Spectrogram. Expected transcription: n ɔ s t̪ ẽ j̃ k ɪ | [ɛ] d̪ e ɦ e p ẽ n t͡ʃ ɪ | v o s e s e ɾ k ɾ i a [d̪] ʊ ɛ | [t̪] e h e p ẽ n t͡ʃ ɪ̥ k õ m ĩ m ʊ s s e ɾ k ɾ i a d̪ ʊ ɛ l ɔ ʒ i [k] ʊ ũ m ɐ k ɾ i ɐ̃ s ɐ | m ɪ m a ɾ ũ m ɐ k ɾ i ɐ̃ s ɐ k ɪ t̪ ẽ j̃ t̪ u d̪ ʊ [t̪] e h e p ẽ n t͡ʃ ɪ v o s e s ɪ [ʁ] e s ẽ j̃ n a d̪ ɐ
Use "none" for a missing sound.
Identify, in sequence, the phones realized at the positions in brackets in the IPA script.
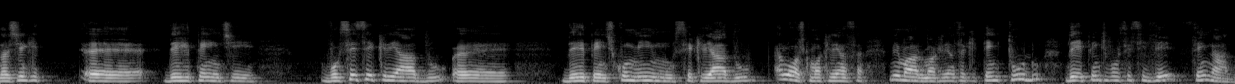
ɛ, d̪, d̪, k, d̪, v

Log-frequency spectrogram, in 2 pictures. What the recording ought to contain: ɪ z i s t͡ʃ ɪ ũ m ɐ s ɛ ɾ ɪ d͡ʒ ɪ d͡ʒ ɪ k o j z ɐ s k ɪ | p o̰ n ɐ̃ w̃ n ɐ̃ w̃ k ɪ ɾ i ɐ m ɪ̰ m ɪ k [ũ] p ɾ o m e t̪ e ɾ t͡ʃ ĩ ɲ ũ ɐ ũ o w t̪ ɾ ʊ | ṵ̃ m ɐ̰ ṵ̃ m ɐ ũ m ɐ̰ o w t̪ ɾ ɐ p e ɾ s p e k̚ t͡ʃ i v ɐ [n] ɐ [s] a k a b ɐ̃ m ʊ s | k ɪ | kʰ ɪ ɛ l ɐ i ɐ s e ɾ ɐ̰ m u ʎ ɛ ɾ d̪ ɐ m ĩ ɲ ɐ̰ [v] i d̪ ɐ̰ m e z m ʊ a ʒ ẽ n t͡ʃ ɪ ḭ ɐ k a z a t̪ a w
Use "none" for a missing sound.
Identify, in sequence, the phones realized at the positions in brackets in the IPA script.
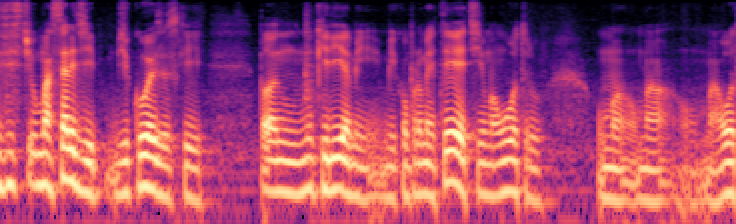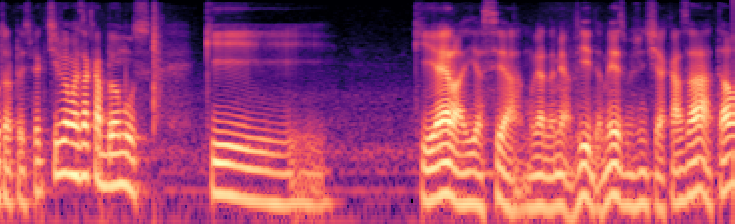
õ, m, z, v

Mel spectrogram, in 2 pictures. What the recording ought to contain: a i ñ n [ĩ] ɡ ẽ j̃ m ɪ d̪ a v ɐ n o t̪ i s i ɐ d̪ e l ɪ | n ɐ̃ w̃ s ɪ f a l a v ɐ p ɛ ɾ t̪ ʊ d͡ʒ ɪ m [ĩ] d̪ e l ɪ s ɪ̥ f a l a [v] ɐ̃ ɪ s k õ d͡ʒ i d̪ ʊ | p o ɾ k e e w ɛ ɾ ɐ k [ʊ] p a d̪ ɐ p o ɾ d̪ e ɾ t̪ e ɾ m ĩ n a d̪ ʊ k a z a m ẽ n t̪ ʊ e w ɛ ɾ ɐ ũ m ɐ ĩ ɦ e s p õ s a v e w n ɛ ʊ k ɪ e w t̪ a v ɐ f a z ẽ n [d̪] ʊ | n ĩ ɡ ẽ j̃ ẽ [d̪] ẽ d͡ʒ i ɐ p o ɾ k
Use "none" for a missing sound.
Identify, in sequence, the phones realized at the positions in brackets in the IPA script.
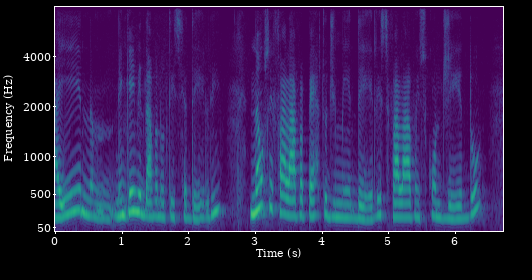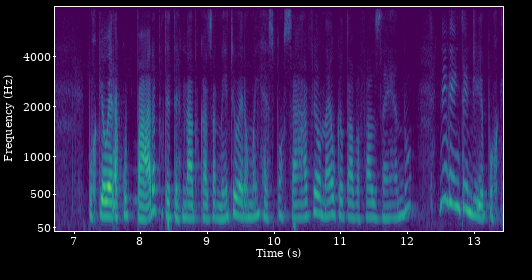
ĩ, ĩ, v, u, d̪, t̪

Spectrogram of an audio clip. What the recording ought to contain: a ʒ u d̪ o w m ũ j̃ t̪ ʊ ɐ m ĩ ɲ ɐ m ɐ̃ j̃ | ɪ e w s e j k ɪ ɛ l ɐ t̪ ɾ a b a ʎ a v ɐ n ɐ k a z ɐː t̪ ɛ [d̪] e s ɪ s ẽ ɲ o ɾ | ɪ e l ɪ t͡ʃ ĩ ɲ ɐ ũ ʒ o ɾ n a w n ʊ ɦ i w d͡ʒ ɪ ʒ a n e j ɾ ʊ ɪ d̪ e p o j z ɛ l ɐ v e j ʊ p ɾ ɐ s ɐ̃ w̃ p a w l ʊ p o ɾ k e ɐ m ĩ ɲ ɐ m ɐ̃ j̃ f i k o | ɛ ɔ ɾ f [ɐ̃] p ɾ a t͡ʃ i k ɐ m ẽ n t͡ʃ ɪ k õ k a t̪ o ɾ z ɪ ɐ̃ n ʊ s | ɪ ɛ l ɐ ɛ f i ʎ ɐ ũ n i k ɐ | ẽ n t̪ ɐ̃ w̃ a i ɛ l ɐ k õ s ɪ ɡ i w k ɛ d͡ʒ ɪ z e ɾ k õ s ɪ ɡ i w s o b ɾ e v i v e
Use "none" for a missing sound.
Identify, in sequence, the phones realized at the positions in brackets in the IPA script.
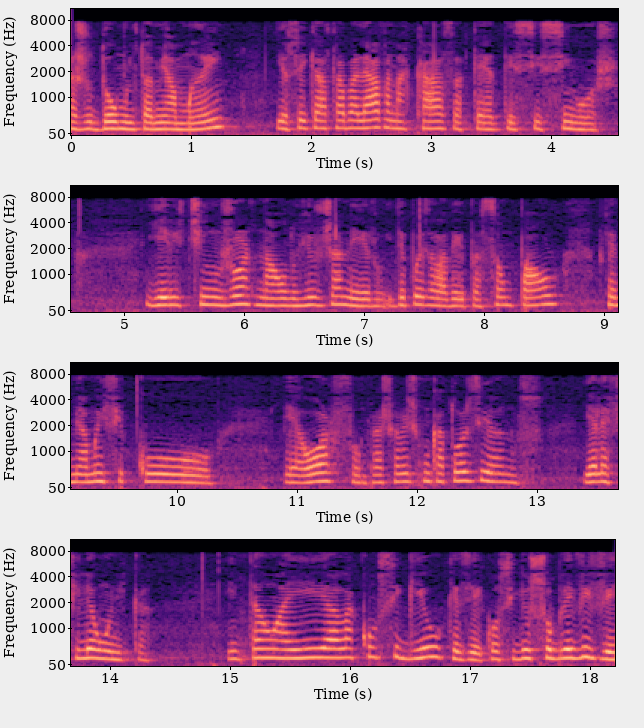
d̪, ɐ̃

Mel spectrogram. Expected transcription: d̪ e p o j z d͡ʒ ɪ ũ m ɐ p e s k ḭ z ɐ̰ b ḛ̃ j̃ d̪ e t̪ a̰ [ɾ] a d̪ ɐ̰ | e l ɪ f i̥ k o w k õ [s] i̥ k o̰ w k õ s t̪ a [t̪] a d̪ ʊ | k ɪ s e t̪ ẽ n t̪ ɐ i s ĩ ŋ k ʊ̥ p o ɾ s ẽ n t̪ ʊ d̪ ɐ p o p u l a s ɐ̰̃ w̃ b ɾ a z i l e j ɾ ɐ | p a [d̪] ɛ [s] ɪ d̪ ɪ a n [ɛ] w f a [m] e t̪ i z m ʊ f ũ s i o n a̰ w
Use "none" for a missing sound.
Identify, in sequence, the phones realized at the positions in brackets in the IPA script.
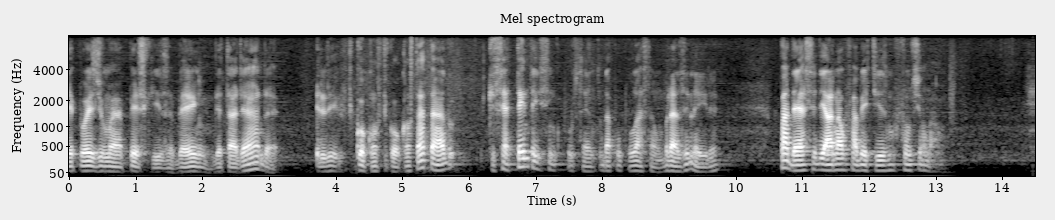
ʎ, f, t̪, d̪, s, a, b

